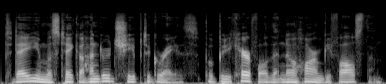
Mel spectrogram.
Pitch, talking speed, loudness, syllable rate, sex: 110 Hz, 280 wpm, -18 LUFS, 6.1 syllables/s, male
